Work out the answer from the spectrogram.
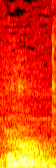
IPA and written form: pæʊnd (pound)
